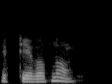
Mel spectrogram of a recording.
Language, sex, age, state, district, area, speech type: Assamese, male, 18-30, Assam, Charaideo, rural, conversation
